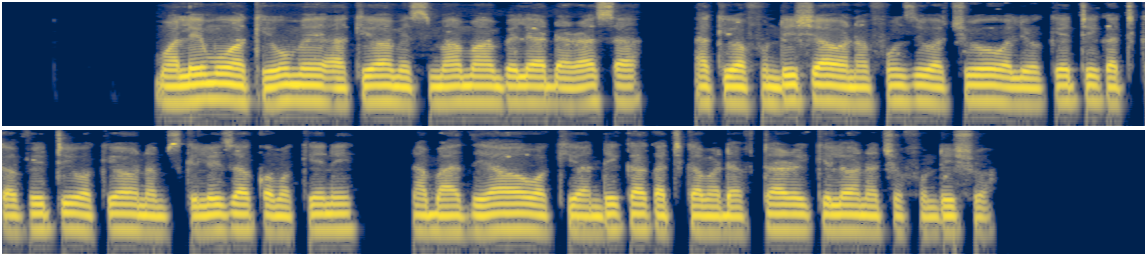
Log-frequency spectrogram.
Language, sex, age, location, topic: Swahili, male, 25-35, Dar es Salaam, education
